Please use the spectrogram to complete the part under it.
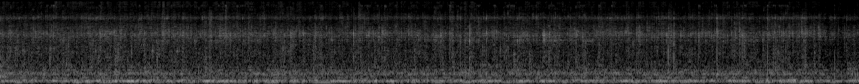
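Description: Okra frying in a pan for a vegetarian dish, a steady low crackling sizzle that holds evenly throughout, close and moderately loud.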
